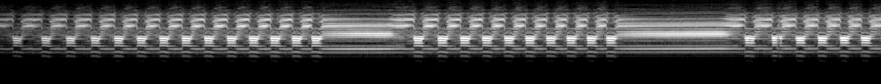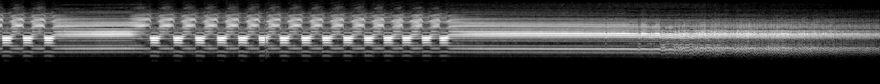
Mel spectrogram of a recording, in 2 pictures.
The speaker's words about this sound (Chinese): 有人说呢，是因为它的叫声啊，听起来很像在喊着痒痒痒痒痒痒痒，好痒哦，一副很想要瘙痒的样子，所以呢才叫做骚蝉。那么我们就来听听看台湾骚蝉的声音吧。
